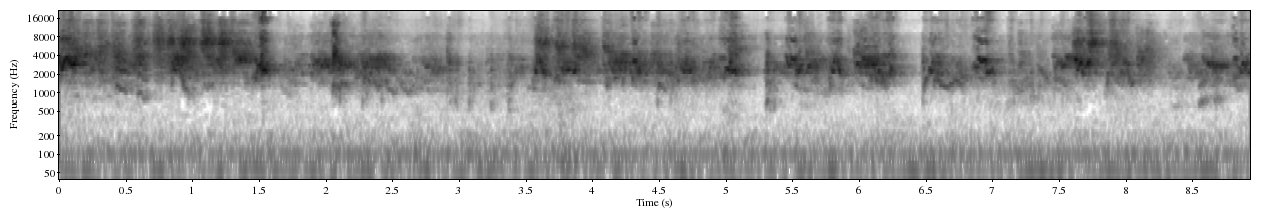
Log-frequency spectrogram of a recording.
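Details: Budgies chatter in pulses of raspy, high chirps and squawky warbling, each burst lasting a second or two before dipping, then starting again.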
